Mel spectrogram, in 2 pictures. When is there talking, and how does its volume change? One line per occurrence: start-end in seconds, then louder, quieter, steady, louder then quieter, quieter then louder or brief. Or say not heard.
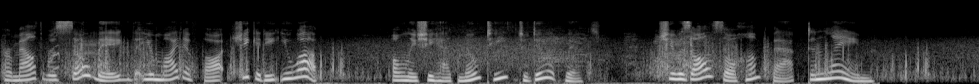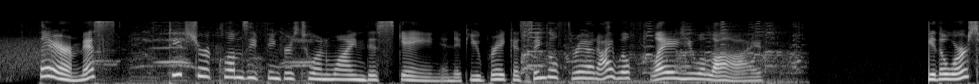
0.1-8.8 steady
10.2-17.6 steady
19.1-19.5 brief.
